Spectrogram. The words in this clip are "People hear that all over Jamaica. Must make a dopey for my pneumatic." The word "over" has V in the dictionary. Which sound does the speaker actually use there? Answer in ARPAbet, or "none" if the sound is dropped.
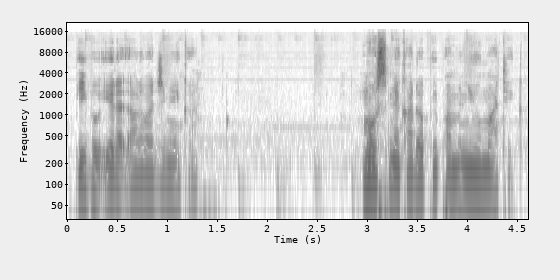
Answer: none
